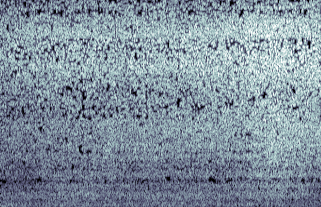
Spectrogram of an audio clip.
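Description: Heavy surf: big waves breaking in a steady rush of noise.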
